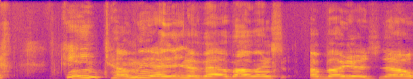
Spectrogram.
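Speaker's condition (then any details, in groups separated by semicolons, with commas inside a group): Cerebral palsy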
